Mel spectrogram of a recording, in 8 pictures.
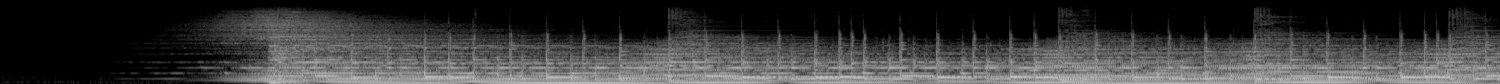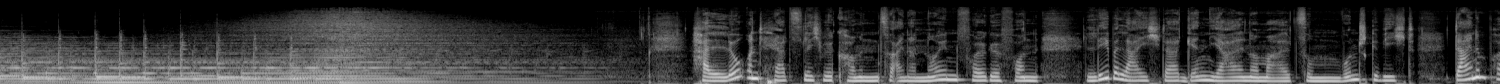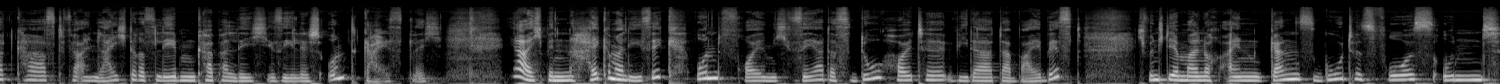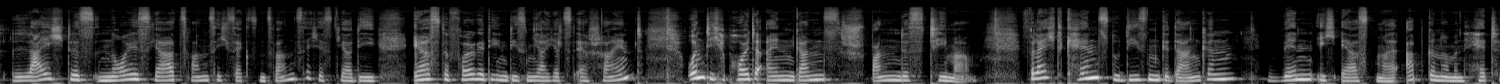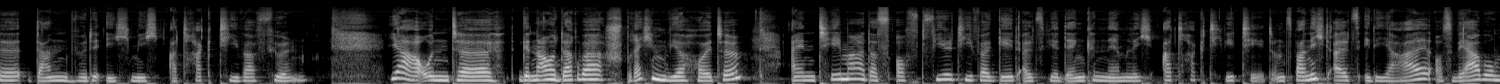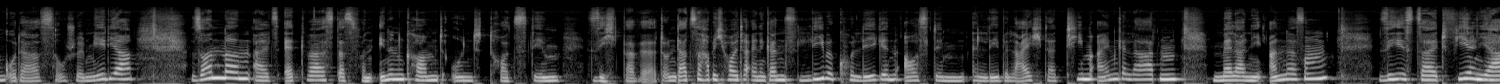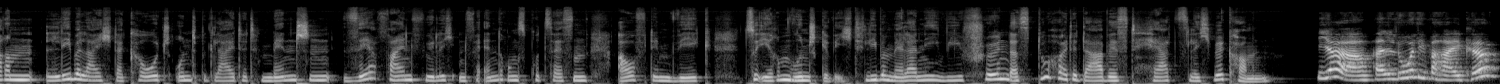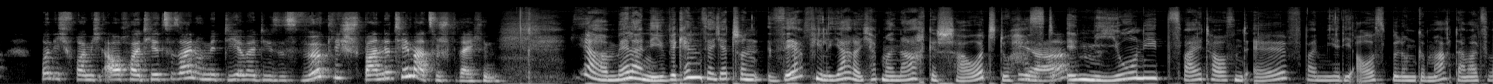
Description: Wir sprechen darüber, warum Attraktivität nichts mit Kleidergröße zu tun hat, wie Ausstrahlung entsteht, warum Selbstannahme kein Ziel „für später“ ist und was du heute schon für dich tun kannst.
